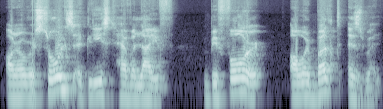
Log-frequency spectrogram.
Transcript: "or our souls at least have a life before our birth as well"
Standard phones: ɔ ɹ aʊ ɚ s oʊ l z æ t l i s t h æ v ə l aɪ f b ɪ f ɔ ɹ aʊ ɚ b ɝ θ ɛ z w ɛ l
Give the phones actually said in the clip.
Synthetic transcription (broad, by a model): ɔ ɹ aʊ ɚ s oʊ l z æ t l i s t h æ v ə l aɪ f b ɪ f ɔ ɹ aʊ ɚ b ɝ t ɛ z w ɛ l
